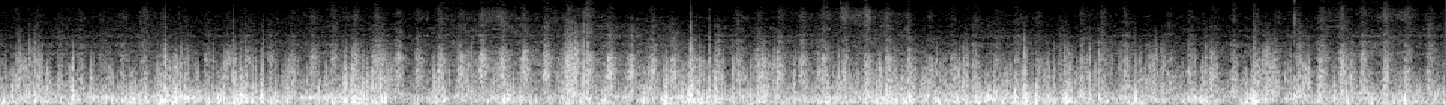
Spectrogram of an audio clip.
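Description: Steam-hauled passenger train running, heard from a carriage window: a steady rumble with many short clicks of the wheels on the rails, and wind on the microphone.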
